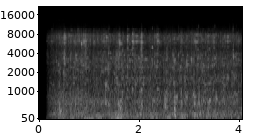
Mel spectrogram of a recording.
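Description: A safari 4x4 driving on a gravel road: the engine runs steadily under the crunch of tyres on loose gravel and a busy rattle from the vehicle's body.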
